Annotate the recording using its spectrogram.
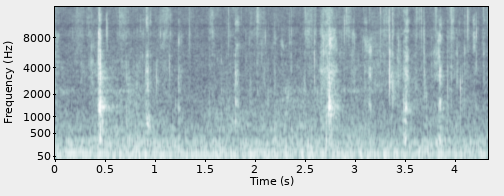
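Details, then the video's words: A Miniature Australian Shepherd laps peanut butter from a foot, giving faint moist licking ticks with a few sharper sticky clicks standing out, all low in volume against a quiet hum. "Dog licking peanut butter off foot again"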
